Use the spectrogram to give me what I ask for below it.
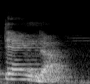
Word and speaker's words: টেংরা: যেমন ব্যাং উচ্চারণ হবে ব্যাং, টেংরা উচ্চারণ হবে ট্যাংরা, লেংরা উচ্চারণ হবে ল্যাংরা।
